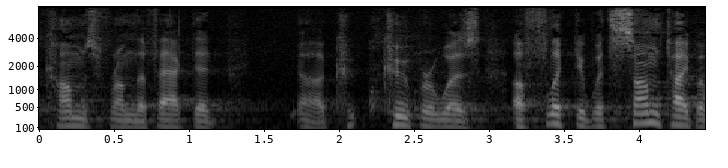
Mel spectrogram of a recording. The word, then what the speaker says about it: Cowper: It's written by the hymn writer William Cowper, looks like Cowper, but pronounced Cooper, who was a brilliant man, but a man who could very much identify with Psalm 42:43.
